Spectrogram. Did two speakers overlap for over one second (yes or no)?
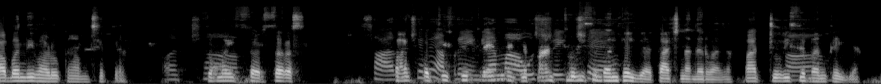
yes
